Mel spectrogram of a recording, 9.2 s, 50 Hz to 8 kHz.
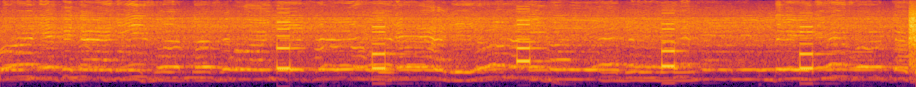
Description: DTMF, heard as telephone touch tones, dialled by hand, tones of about 130 ms, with a squelch burst at the end. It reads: 3 1 # 5 1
